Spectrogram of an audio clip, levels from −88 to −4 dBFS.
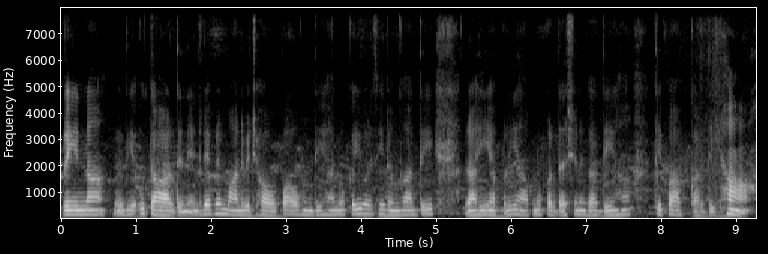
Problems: none marked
